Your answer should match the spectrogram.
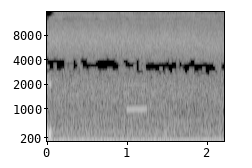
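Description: Steady hiss and low hum of an old tape soundtrack, with one short, faint, single-pitched beep about a second in. The beep is a slide-advance cue tone of a slide-tape presentation.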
